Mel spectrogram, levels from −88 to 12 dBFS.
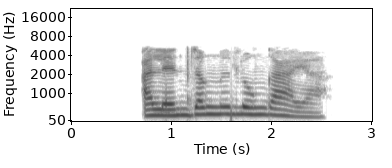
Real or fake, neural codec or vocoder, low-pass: real; none; 5.4 kHz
